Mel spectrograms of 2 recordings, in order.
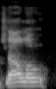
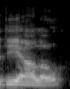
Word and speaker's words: Diallo: But and the reason I'm saying that, Brother Diallo, you pronounce it instead of Jallo, or Brother Diallo, is because when you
